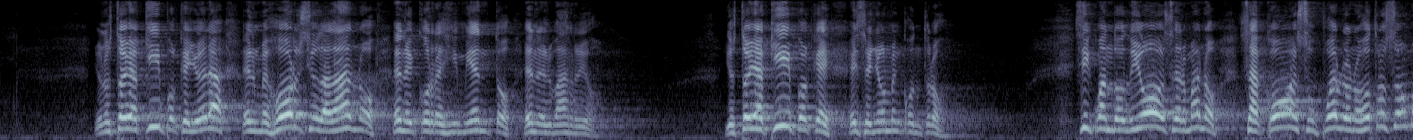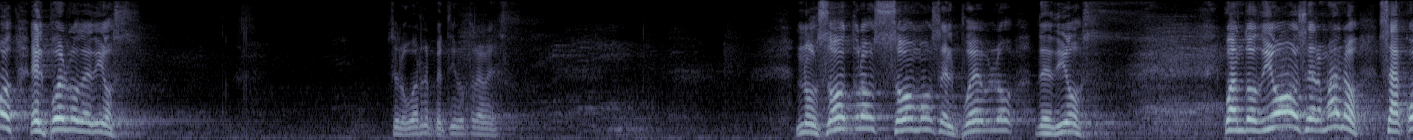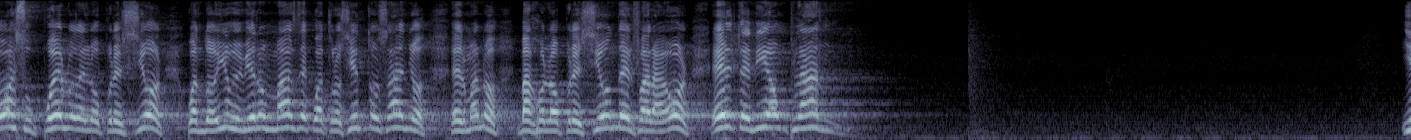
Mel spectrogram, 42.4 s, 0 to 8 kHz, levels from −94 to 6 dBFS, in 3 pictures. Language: English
